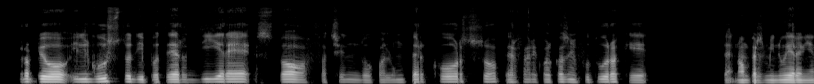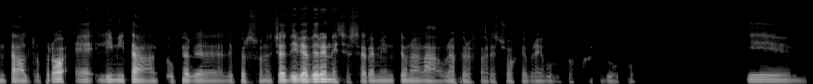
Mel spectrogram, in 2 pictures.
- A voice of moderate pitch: No, low, 105 Hz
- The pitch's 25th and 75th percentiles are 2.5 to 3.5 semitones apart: Yes, average, 2.8 semitones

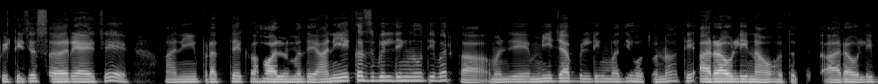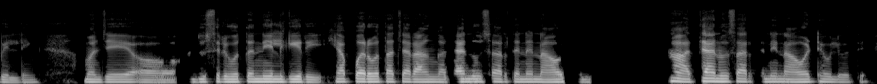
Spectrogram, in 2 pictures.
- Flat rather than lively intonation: Yes, narrow, 1.9 semitones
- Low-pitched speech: Yes, low, 125 Hz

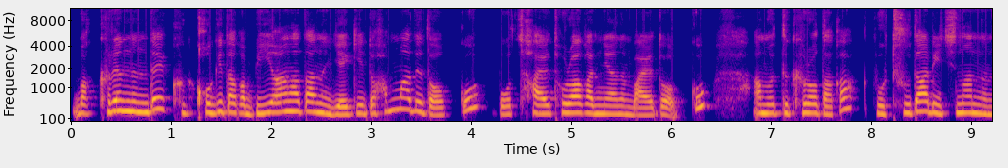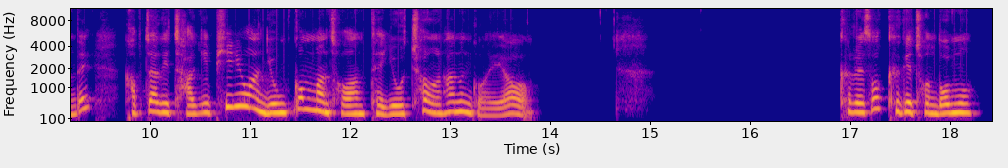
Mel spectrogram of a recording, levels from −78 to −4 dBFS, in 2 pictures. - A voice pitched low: No, high, 225 Hz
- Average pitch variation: Yes, average, 3.8 semitones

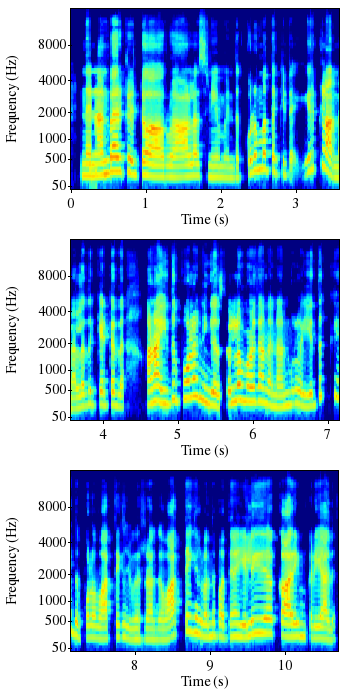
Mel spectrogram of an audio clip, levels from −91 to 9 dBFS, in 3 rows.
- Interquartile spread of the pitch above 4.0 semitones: Yes, average, 5.2 semitones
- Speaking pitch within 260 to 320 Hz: No, high, 225 Hz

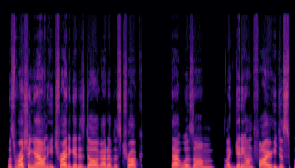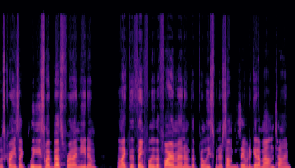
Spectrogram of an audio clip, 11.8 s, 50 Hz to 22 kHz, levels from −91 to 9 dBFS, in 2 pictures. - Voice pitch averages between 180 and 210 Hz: No, low, 135 Hz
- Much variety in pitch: No, average, 2.8 semitones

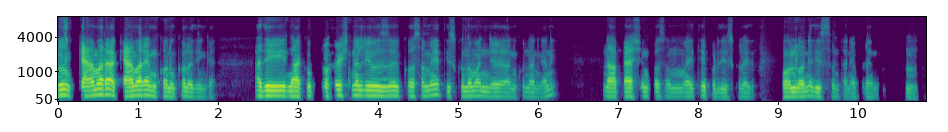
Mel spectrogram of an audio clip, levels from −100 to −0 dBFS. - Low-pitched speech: Yes, low, 120 Hz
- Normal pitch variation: Yes, average, 3.1 semitones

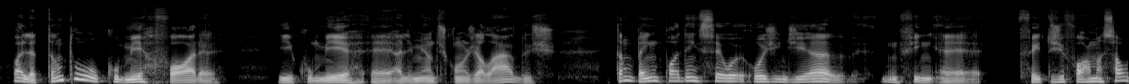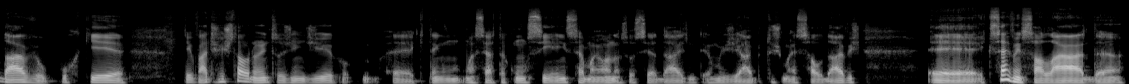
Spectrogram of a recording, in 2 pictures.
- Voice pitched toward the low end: Yes, very low, 95 Hz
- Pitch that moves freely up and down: Yes, wide, 5.8 semitones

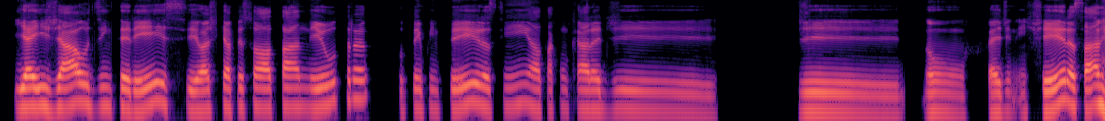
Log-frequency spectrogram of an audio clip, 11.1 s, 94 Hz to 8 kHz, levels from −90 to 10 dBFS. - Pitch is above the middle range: No, medium, 150 Hz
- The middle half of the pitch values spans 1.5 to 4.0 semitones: Yes, average, 3.2 semitones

